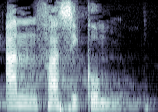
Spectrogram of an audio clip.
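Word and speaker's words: أَنْفَسِكُمْ: Fa-nya dibaca fathah. Jadi bacanya gini. Laqad ja'akum rasulun min anfasikum.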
